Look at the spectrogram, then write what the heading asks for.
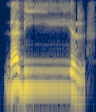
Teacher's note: It has a kasra. And because of this kasra, if I'm stopping, the ra is light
